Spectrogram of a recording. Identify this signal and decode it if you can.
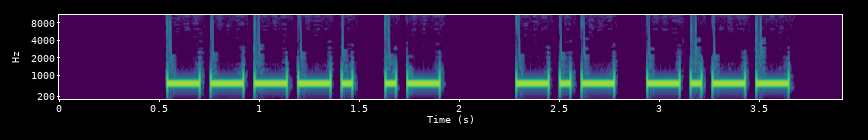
Morse code, heard as a keyed tone, about 22 wpm, 700 Hz. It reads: 9A KY
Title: Field Day Exchanges Encore - 22wpm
